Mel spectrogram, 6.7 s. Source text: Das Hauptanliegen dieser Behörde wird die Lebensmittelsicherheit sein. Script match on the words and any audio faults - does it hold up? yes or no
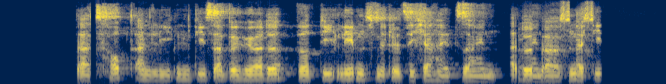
no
